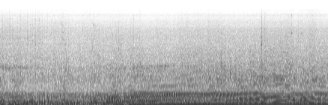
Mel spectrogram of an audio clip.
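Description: Off-road vehicle engine running under throttle on a trail. Its revs climb about two and a half seconds in and hold, then drop briefly near the end before picking up again.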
